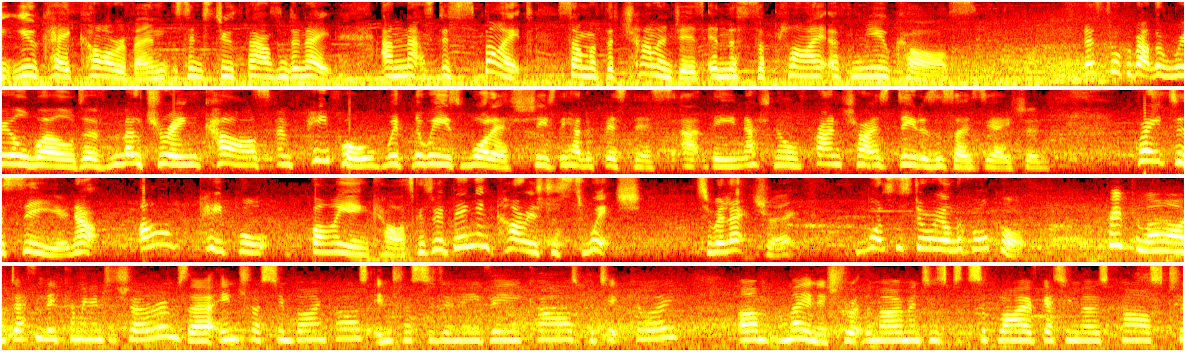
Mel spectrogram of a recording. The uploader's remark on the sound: we're on the road at the British motor show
